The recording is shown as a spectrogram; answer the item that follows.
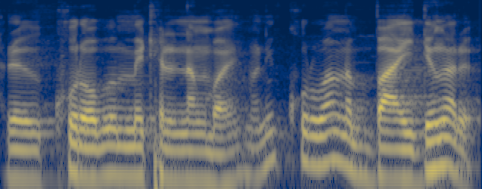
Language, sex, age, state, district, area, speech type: Bodo, male, 30-45, Assam, Kokrajhar, rural, spontaneous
